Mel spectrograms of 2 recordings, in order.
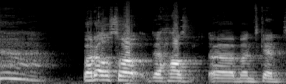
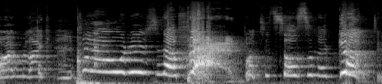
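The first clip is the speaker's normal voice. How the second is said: laughing squeak. Real, not acted. Laughing verdict on the movie.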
